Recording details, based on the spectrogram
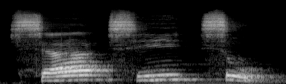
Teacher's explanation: Huruf sin ini tengah lidah ke langit-langit. Bukan dengan memajukan bibir.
